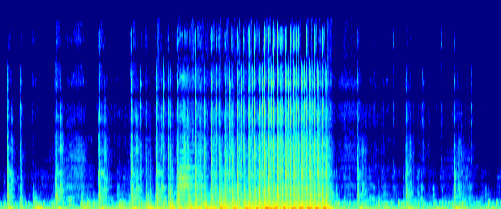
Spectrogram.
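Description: An embroidery machine stitches the lining of a small mini wallet, its rapid mechanical whirring building over a few seconds before stopping abruptly, followed by faint clicks and handling sounds, close up.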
